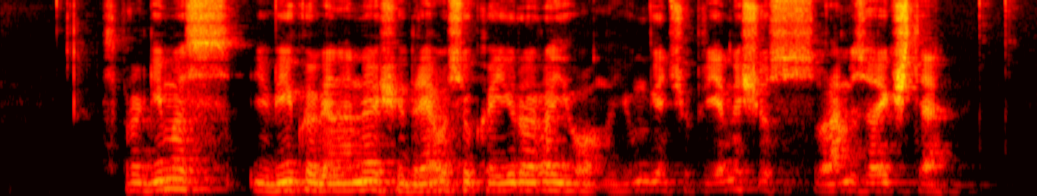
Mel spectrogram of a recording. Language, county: Lithuanian, Vilnius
